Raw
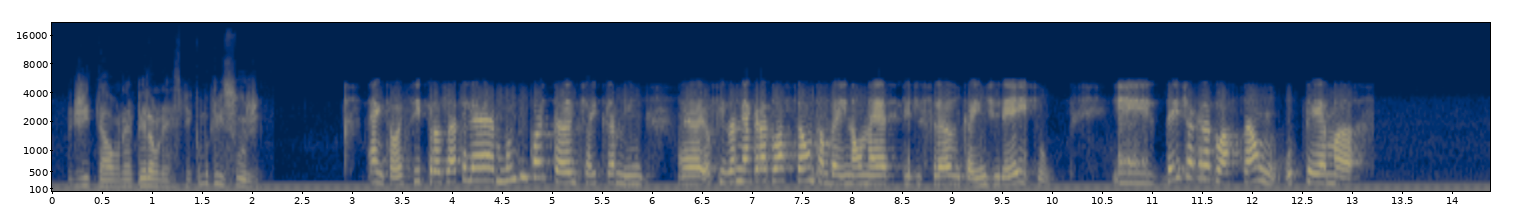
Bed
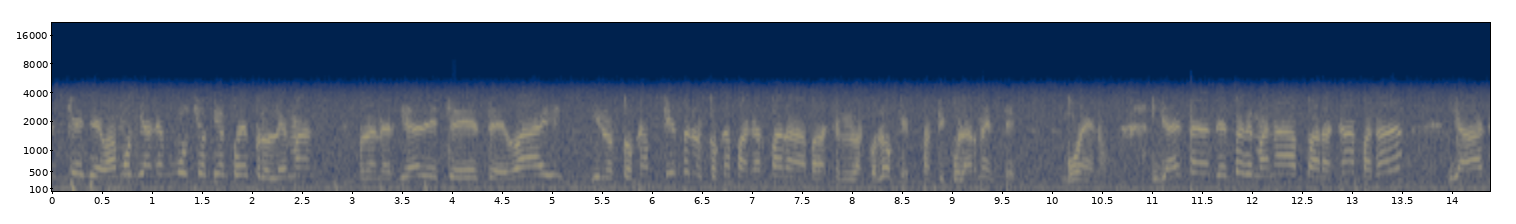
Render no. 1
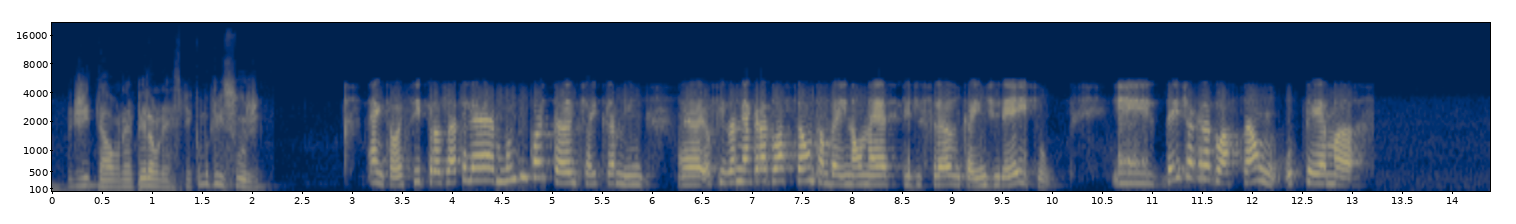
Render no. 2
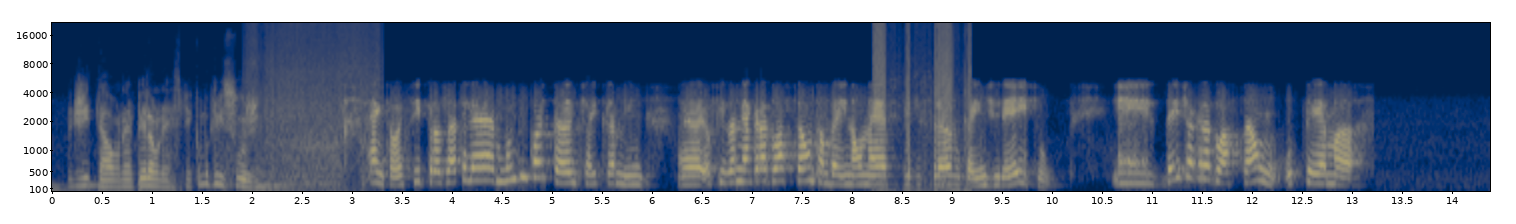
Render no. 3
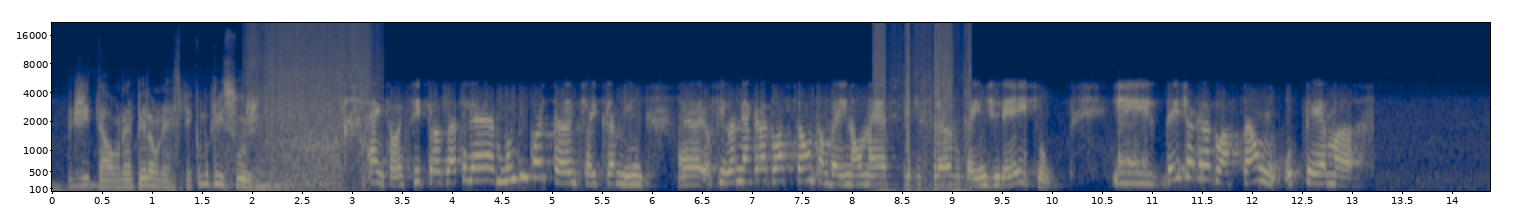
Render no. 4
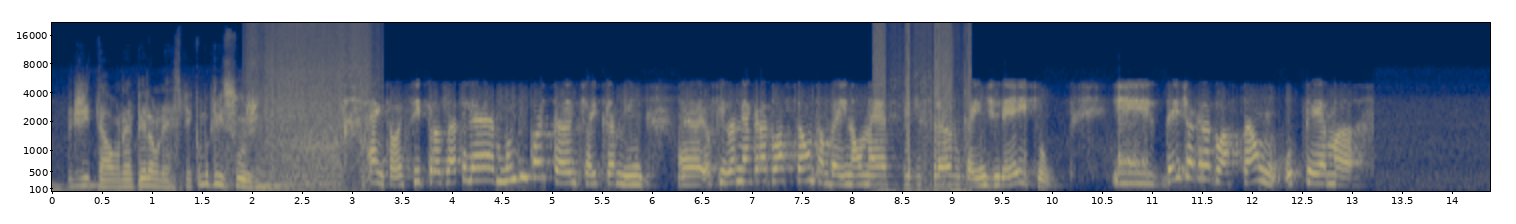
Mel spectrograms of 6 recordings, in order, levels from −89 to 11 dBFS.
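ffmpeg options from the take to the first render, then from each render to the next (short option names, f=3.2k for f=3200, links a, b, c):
-af "bandreject=f=60:t=h:w=4,bandreject=f=120:t=h:w=4,bandreject=f=180:t=h:w=4"
-filter_complex "[0:a]asettb=1/sr,asplit=3[a][b][c];[a]atrim=end=1.904[d];[b]atrim=start=1.9:end=3.32,asetpts=PTS-STARTPTS,afade=t=in:d=0.004:c=qsin,afade=t=out:st=1.416:d=0.004:c=qsin,aeval=exprs='val(0)+0.5*0.0188*sgn(val(0))':c=same[e];[c]atrim=start=3.316[f];[d][e]acrossfade=d=0.004:c1=hsin:c2=qsin[g];[g][f]acrossfade=d=0.004:c1=qsin:c2=hsin,asettb=1/sr,asplit=3[h][i][j];[h]atrim=end=8.214[k];[i]atrim=start=8.21:end=9.19,asetpts=PTS-STARTPTS,afade=t=in:d=0.004:c=qsin,afade=t=out:st=0.976:d=0.004:c=qsin,acrusher=bits=5:dc=4:mix=0:aa=0.000001[l];[j]atrim=start=9.186[m];[k][l]acrossfade=d=0.004:c1=hsin:c2=qsin[n];[n][m]acrossfade=d=0.004:c1=qsin:c2=hsin"
-filter_complex "[0:a]acrossover=split=160[a][b];[b]acompressor=threshold=-29dB:ratio=2.5[c];[a][c]amix=inputs=2:normalize=0,asplit=2[d][e];[e]alimiter=level_in=2dB:limit=-24dB:level=0:latency=1,volume=-2dB,volume=1dB[f];[d][f]amix=inputs=2:normalize=0"
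-af "volume=7dB"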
